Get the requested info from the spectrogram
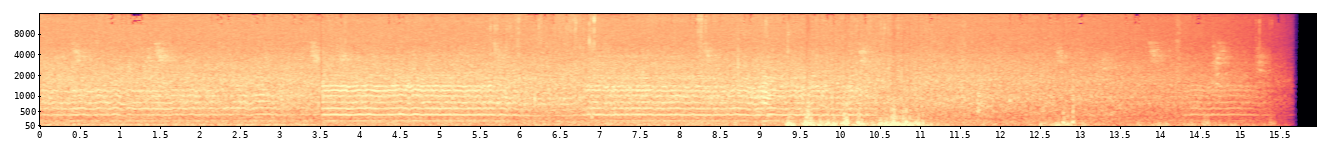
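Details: Bombus ignitus bumblebee visiting satsuki azalea flowers for nectar, May 2012; a droning hum that breaks off and resumes several times with small pitch changes, interrupted by low rumbling bursts, then fading out.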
